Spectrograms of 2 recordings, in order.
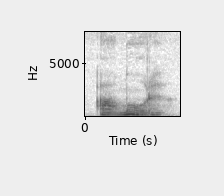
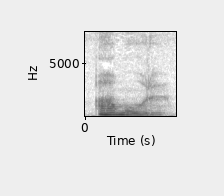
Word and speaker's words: amore: See the open mouth A and nothing else. You can find A in words as albero, that is a tree. Say it with me. A, albero. Or, for example, in amore, amore, a, amore.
